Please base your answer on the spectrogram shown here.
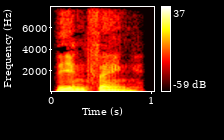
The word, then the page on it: the in thing: American English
